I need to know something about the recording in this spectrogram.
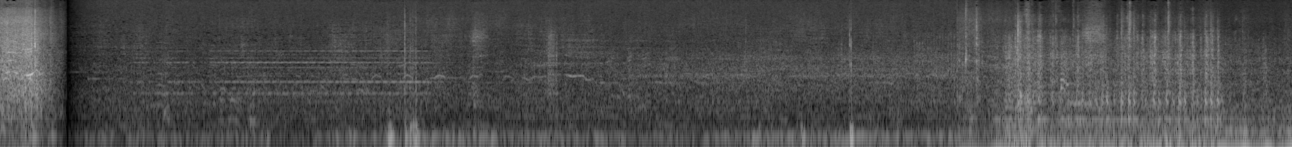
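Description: A gondola cabin hums and rumbles as it moves along its cable.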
